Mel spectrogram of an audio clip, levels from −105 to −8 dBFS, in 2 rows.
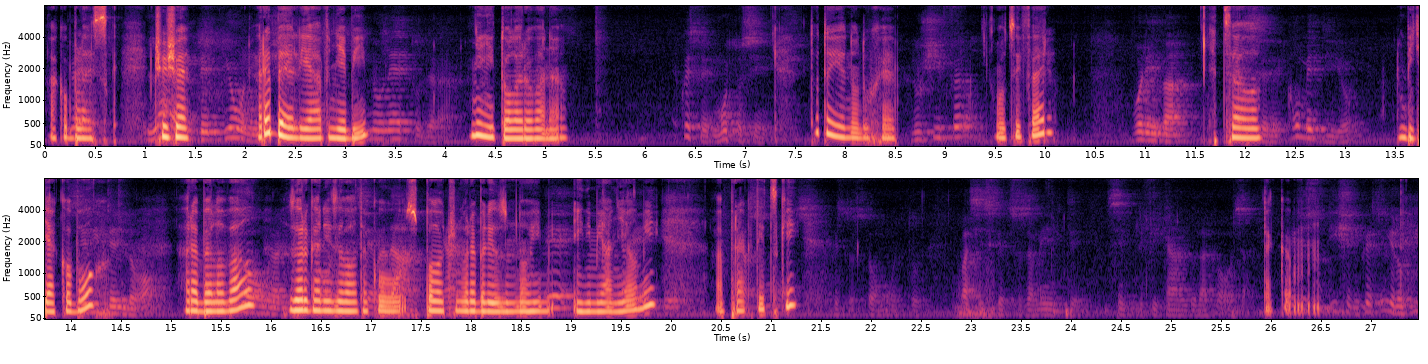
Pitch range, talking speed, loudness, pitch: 130-205 Hz, 60 wpm, -27 LUFS, 190 Hz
